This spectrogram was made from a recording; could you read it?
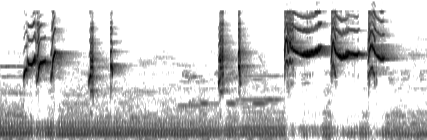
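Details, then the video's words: Oriental magpie-robin singing its fighting song to goad rivals; quick chattering clicks and short sharp notes, then three strong descending whistles at the end, steady low hum behind. "KICAUAN KACER NARUNG"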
